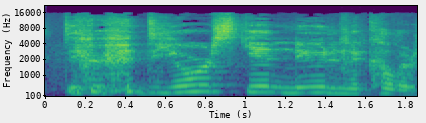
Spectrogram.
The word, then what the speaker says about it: Dior: Dior Skin Nude in the color 60.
